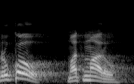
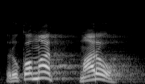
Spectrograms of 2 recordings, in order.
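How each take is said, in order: First: The pause comes right after 'ruko'. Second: The pause comes right after 'mat'.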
